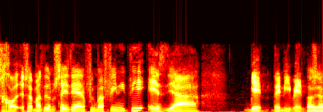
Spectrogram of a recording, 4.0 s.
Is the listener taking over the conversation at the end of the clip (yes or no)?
no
